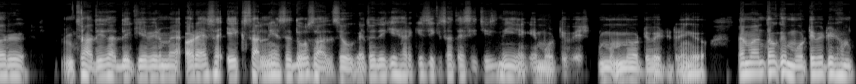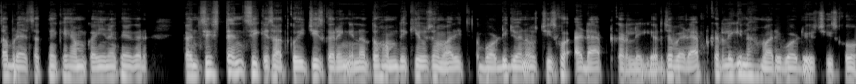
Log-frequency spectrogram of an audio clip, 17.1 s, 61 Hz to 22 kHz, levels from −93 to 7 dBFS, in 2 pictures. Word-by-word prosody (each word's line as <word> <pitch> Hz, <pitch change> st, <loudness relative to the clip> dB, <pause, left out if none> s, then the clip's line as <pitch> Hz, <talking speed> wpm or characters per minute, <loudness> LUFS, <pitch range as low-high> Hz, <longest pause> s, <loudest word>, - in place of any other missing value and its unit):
और 115 Hz, -2 st, +2 dB, 0.6 s
साथ 130 Hz, -4 st, +2 dB
ही 105 Hz, -, +3 dB
साथ 120 Hz, -3 st, +1 dB
देखिए 110 Hz, 0 st, +2 dB
फिर 110 Hz, +1 st, +1 dB
मैं 110 Hz, -1 st, +1 dB
और 110 Hz, -, +4 dB
ऐसा 125 Hz, +5 st, 0 dB
1 110 Hz, -, +1 dB
साल -, -, 0 dB
नहीं -, -, +3 dB
ऐसे 120 Hz, -1 st, -1 dB
2 125 Hz, -, +4 dB
साल 125 Hz, -7 st, -1 dB
से -, -, -1 dB
हो 95 Hz, -, +2 dB
गया। 95 Hz, -, -3 dB
तो 110 Hz, -, 0 dB
देखिए 115 Hz, +3 st, 0 dB
हर 115 Hz, -1 st, -3 dB
किसी 120 Hz, -2 st, -5 dB
के -, -, -21 dB
साथ 115 Hz, 0 st, -6 dB
ऐसी 100 Hz, -4 st, -7 dB
चीज़ 110 Hz, +3 st, -6 dB
नहीं 110 Hz, -2 st, +1 dB
है -, -, -3 dB
कि -, -, -8 dB
मोटिवेशन -, -, -6 dB
म 95 Hz, -, +3 dB
मोटिवेटेड 90 Hz, -2 st, -1 dB
रहेंगे -, -, +1 dB
वो। -, -, -2 dB, 0.3 s
मैं 130 Hz, -, +4 dB
मानता 140 Hz, +2 st, +3 dB
हूँ 150 Hz, -, +1 dB
कि 145 Hz, -, +4 dB
मोटिवेटेड 130 Hz, +3 st, +2 dB
हम 115 Hz, -2 st, +2 dB
तब 115 Hz, 0 st, +1 dB
रह 100 Hz, -, +1 dB
सकते 110 Hz, -, -4 dB
हैं 110 Hz, -, -1 dB
कि 110 Hz, -, -3 dB
हम 105 Hz, 0 st, +1 dB
कहीं 100 Hz, +2 st, +2 dB
न 105 Hz, -, +1 dB
कहीं 110 Hz, +1 st, 0 dB
अगर 105 Hz, 0 st, -1 dB, 0.4 s
कंसिस्टेंसी 135 Hz, +4 st, +1 dB
के 105 Hz, -, -2 dB
साथ 105 Hz, -3 st, 0 dB
कोई 100 Hz, -1 st, +4 dB
चीज़ 110 Hz, -, +2 dB
करेंगे 100 Hz, -2 st, +1 dB
ना 95 Hz, +1 st, +2 dB
तो -, -, +4 dB
हम 105 Hz, -1 st, +2 dB
देखिए 105 Hz, +2 st, 0 dB
उससे 105 Hz, +1 st, 0 dB
हमारी 95 Hz, 0 st, +2 dB, 0.2 s
बॉडी 95 Hz, +2 st, +2 dB
च -, -, -3 dB
जो 105 Hz, -, +3 dB
है -, -, +1 dB
ना -, -, +2 dB
उस 100 Hz, -, -3 dB
चीज़ 100 Hz, -, -2 dB
को -, -, 0 dB
एडैप्ट 95 Hz, 0 st, -3 dB
कर 90 Hz, -3 st, -4 dB
लेगी 85 Hz, +1 st, -2 dB
और -, -, -1 dB
जब 105 Hz, -, +1 dB
एडैप्ट 100 Hz, 0 st, -2 dB
कर 120 Hz, -3 st, -1 dB
लेगी 115 Hz, +3 st, +2 dB
ना 120 Hz, -, +3 dB
हमारी 95 Hz, -3 st, 0 dB
बॉडी 95 Hz, 0 st, +1 dB
उस 95 Hz, -, -5 dB
चीज़ 85 Hz, -, -5 dB
को, 95 Hz, -1 st, +2 dB
110 Hz, 295 wpm, -20 LUFS, 100-120 Hz, 0.6 s, और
